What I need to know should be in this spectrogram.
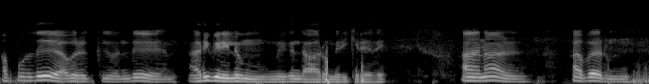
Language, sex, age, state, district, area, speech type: Tamil, male, 18-30, Tamil Nadu, Mayiladuthurai, urban, spontaneous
